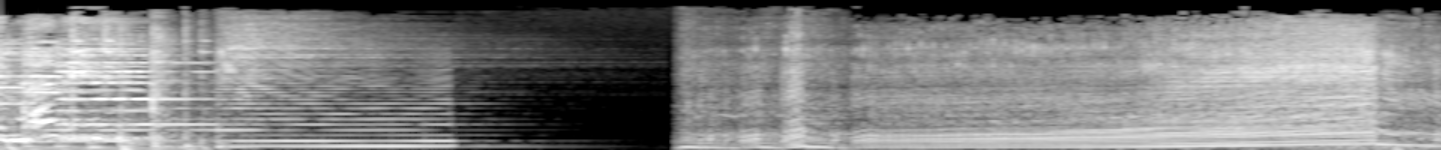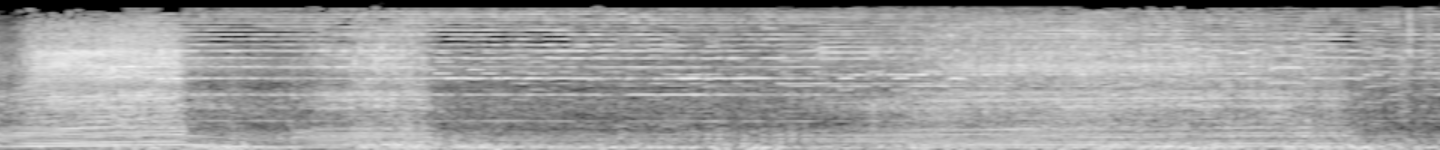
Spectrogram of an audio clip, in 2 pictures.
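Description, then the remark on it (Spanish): Loud motorcycle engines roar and rev, their pitch climbing in repeated sweeps; a brief drop to near silence comes early, then the engine noise returns strongly and continues throughout. “Ya rugen los motores porque nuestra siguiente aventura la emprendemos a dos ruedas.”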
